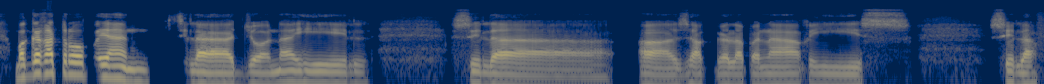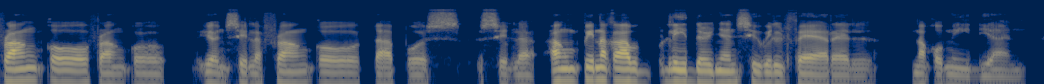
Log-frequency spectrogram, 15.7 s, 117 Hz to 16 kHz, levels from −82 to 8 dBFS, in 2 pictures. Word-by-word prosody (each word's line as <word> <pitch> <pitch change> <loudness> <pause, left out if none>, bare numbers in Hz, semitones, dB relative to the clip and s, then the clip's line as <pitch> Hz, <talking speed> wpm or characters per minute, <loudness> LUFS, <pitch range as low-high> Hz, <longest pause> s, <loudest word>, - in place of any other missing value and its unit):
Magkaka-tropa 215 0 +6
yan, 150 -6 +4
sila 115 -3 +3
Jonah 120 +3 -2
Hill, 120 -2 -5 0.6
sila 115 -3 -1 0.8
ah 105 -3 -2
Zach 110 +2 -4
Galifianakis, 110 0 -3 0.6
sila 115 -3 -2
Franco 140 -3 +3
Franco 110 -1 -4 0.2
yun, - - -4
sila - - -3
Franco 120 -1 -2
tapos 105 -2 -3
sila 105 0 -5
ang 145 +2 +3
pinaka-leader 140 -4 +4
niyan 125 0 -1
si 130 - -1
Will 120 -1 -3
Ferrell 100 -3 -1 0.2
na - - -2
comedian. 95 -3 -9
115 Hz, 95 wpm, -26 LUFS, 110-130 Hz, 0.8 s, Magkaka-tropa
